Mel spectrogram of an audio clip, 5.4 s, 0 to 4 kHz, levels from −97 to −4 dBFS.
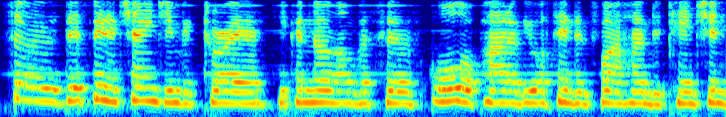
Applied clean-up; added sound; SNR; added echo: neural mask model DeepFilterNet 3.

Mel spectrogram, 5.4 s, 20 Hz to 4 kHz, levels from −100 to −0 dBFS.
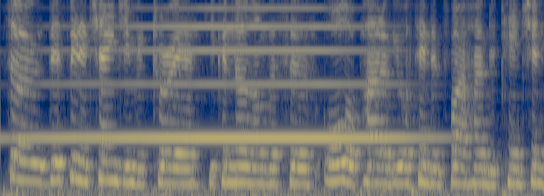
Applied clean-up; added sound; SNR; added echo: none; Wind instrument, woodwind instrument; 1 dB; reverberation time 0.2 s.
